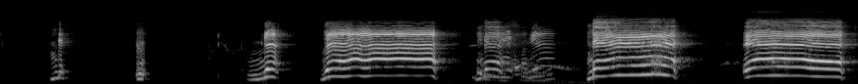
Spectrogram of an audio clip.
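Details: Goat under artificial insemination on a goat farm: a few short nasal bleats, then several long, loud, quavering bleats, each lasting about a second, in quick succession.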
